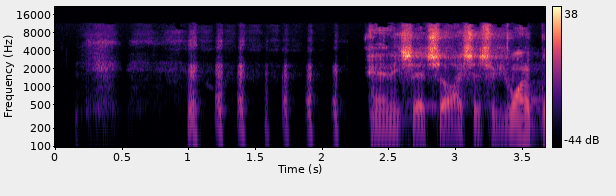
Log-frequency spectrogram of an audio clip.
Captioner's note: laughs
